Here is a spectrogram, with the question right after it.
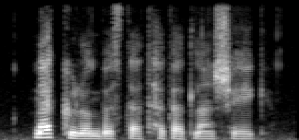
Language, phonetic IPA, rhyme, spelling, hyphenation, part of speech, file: Hungarian, [ˈmɛkːylømbøstɛthɛtɛtlɛnʃeːɡ], -eːɡ, megkülönböztethetetlenség, meg‧kü‧lön‧böz‧tet‧he‧tet‧len‧ség, noun, Hu-megkülönböztethetetlenség.ogg
- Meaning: indistinguishability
